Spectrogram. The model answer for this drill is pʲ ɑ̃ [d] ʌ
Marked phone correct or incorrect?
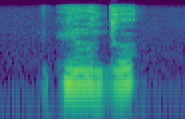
correct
